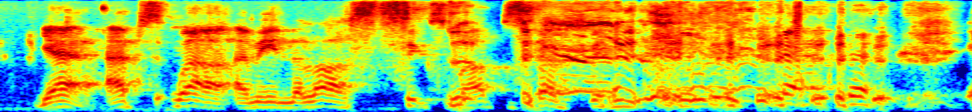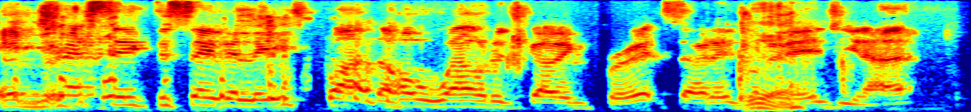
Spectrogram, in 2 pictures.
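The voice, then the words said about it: British London accent. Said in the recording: “I heard the accent, so I thought we were talking to the UK ... I'm actually from London”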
